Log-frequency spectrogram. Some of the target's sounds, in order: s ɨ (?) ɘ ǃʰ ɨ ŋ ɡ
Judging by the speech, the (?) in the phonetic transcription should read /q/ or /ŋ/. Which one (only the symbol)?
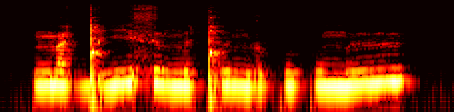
ŋ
